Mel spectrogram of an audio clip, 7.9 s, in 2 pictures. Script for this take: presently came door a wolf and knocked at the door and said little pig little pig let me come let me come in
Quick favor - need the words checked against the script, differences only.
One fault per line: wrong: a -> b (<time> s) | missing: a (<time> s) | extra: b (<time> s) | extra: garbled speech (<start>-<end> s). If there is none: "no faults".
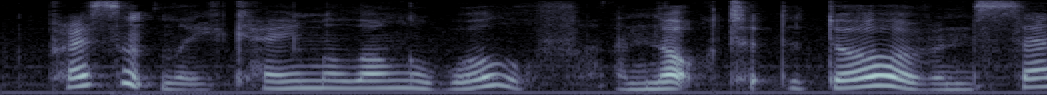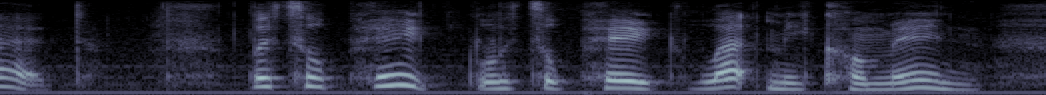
wrong: door -> along (1.2 s)
missing: let me come (7.3 s)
